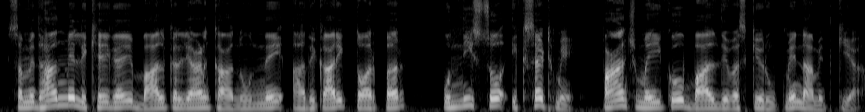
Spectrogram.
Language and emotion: Hindi, neutral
